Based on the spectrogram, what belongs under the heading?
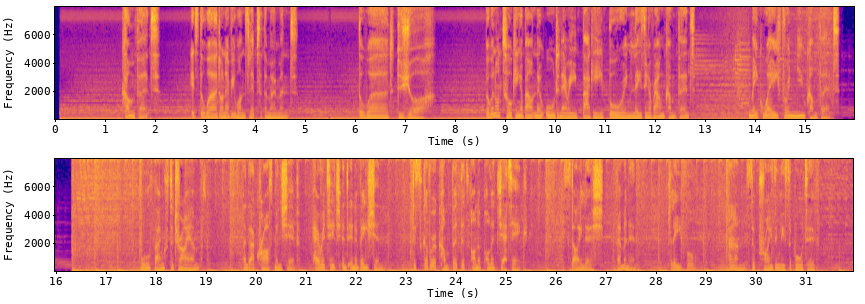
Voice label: English Voice Over

